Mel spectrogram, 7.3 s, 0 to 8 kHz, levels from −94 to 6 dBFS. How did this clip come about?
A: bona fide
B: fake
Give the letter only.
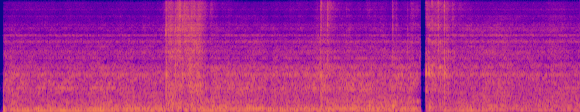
B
